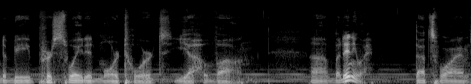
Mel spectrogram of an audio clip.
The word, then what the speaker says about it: Yehovah: I'm in the camp of believing that the way that God's name is pronounced is Yehovah, and that's based on a lot of scholarly work done by Nehemiah Gordon and some others.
